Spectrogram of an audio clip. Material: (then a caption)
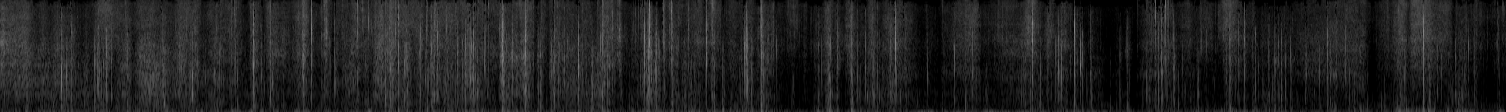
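Plastic. Black leather-gloved fingertips crinkle, rub and pinch a large, empty, thin-walled translucent frosted plastic zip-lock bag, working along both the film and the zipper edge. The result is a steady, dense stream of crackly crinkling and soft tearing-like rustles with quick, dry snaps, over a constant low hum.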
